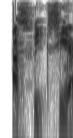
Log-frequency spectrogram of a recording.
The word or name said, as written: asfixiar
